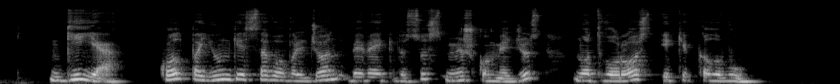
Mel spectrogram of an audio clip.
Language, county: Lithuanian, Marijampolė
